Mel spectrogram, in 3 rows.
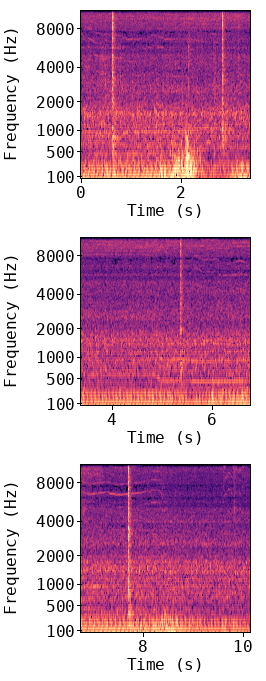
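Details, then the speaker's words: Jeep with Teraflex Alpine IR track bar, about 1.5 years old and second unit, tires on the ground with engine idling: steering worked to replicate sharp irregular clicking from the worn track bar joint. "putting in inserting the clip here you can hear the clicking of the of the track"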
